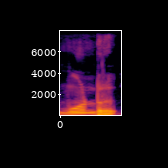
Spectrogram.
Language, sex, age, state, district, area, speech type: Tamil, male, 45-60, Tamil Nadu, Tiruvannamalai, rural, read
